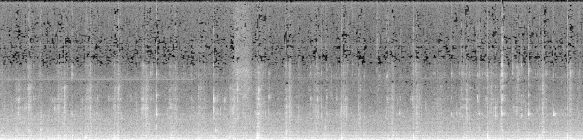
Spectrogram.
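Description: A person chewing a raw lemon slice with its peel, mouth sounds with many small crunching clicks and one sharper click about five seconds in, over a faint low hum.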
